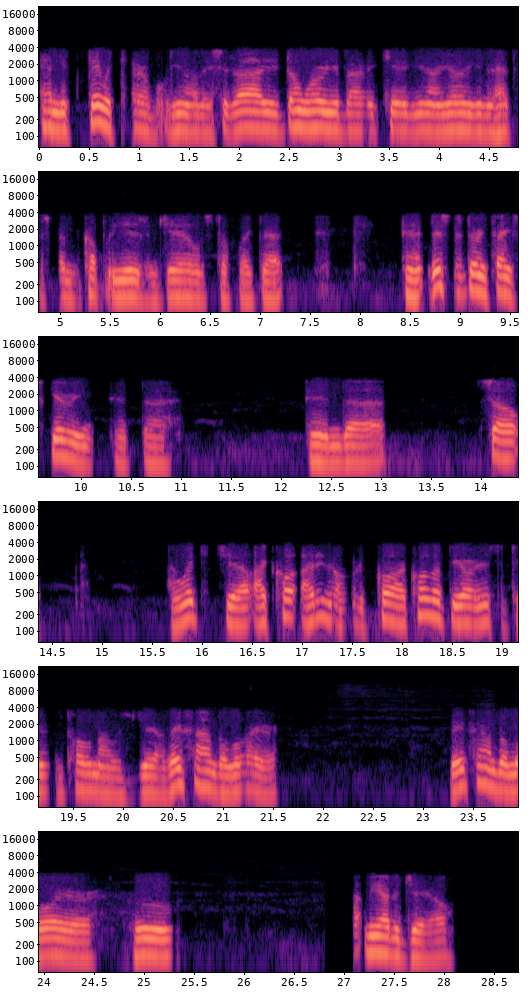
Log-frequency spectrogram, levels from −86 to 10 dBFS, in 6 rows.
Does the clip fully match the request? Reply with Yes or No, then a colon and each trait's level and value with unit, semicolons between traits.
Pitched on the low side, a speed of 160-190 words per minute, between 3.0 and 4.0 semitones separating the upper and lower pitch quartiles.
Yes: low, 130 Hz; average, 175 wpm; average, 3.3 semitones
